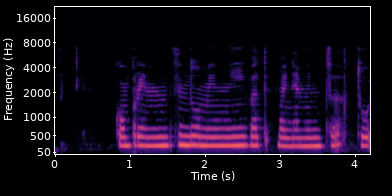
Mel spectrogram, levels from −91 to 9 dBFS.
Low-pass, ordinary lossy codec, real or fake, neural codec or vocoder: 7.2 kHz; AAC, 64 kbps; fake; codec, 16 kHz, 2 kbps, X-Codec, WavLM features, trained on Multilingual LibriSpeech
